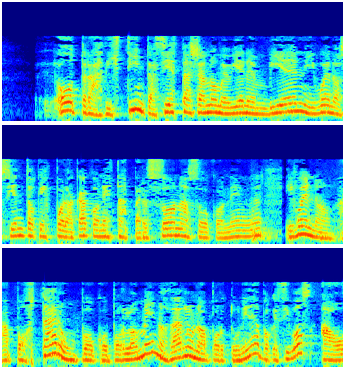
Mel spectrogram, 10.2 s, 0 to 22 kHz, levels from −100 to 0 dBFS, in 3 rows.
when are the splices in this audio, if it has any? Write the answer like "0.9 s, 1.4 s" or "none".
6.2 s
